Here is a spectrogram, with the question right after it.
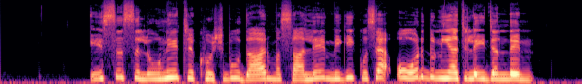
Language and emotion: Dogri, happy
